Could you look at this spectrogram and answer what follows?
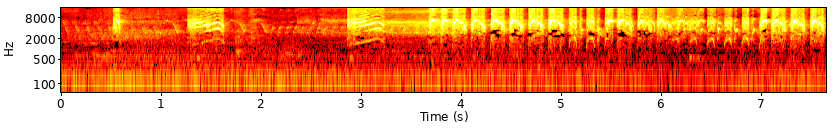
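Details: Sogon giving a few isolated high slurred notes, then launching into a fast repeated series of sharp, high chirps carrying to the end.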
